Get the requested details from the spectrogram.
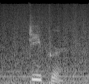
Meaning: comparative form of deep: more deep
- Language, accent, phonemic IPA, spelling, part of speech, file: English, US, /ˈdipɚ/, deeper, adjective, En-us-deeper.ogg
